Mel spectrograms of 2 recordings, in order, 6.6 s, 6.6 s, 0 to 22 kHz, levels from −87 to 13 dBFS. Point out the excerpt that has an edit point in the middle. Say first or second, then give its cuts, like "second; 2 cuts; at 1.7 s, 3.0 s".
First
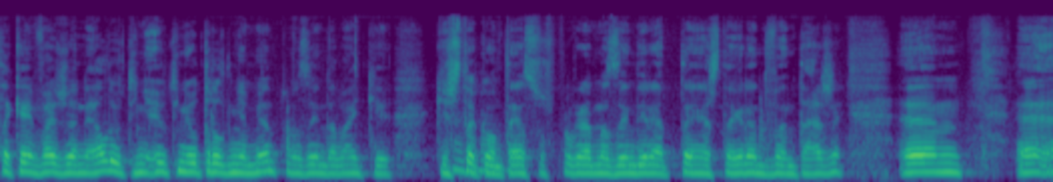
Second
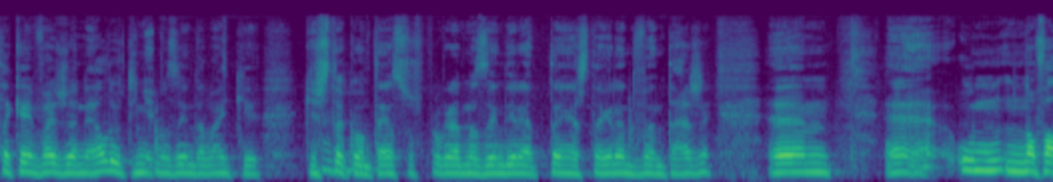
second; 1 cut; at 0.9 s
